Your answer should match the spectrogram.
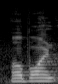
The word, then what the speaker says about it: Oborn: for us uh City administrator Blaine oborn b-l-a-i-n-e oborn o b o r n and it's a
